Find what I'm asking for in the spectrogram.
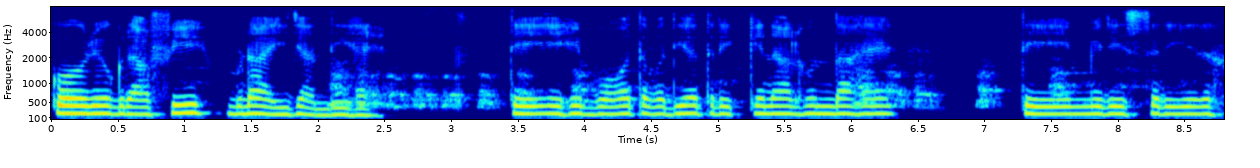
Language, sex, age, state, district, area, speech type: Punjabi, female, 18-30, Punjab, Muktsar, urban, spontaneous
